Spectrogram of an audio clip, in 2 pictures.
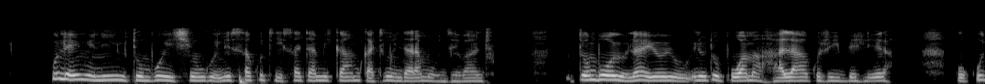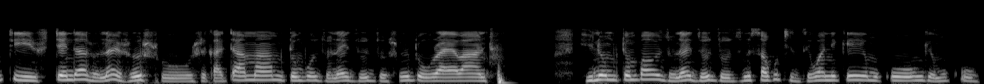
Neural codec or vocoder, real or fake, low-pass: none; real; 5.4 kHz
